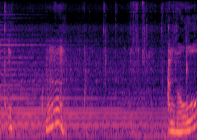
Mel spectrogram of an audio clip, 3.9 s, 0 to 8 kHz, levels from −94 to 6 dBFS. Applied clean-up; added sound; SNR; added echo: none; Guitar; 10 dB; reverberation time 0.4 s.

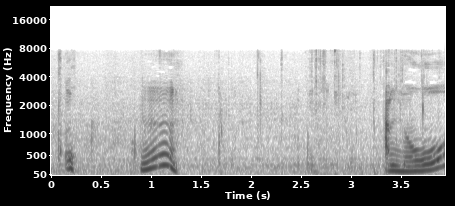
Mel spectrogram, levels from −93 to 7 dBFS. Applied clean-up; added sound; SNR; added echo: none; none; none; none.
